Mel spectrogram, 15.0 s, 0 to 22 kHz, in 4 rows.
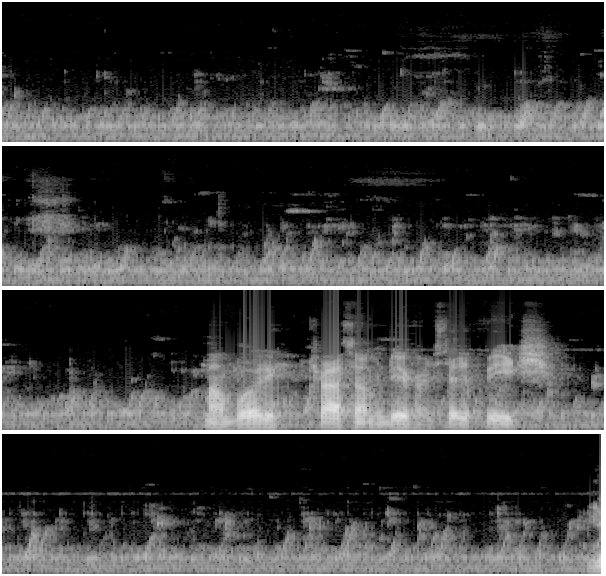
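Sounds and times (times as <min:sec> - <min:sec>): water gurgling and bubbling: 0:00.0 - 0:15.0.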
